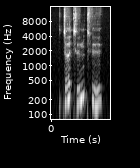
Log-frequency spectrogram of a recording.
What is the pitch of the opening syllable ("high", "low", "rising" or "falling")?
rising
